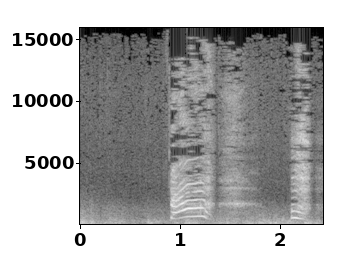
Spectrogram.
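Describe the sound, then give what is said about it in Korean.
Thunder rumbles low and steadily through a night thunderstorm with rain, while brief high tonal sounds rise over it twice. “그리고 그날 밤 천둥번개가 무섭게 내려치는데요.”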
